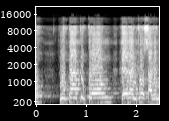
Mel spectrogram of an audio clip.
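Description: A man reading a prepared text aloud into a podium microphone in slow, drawn-out delivery. After a brief pause he holds one long syllable at a nearly level pitch, then goes on speaking near the end.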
